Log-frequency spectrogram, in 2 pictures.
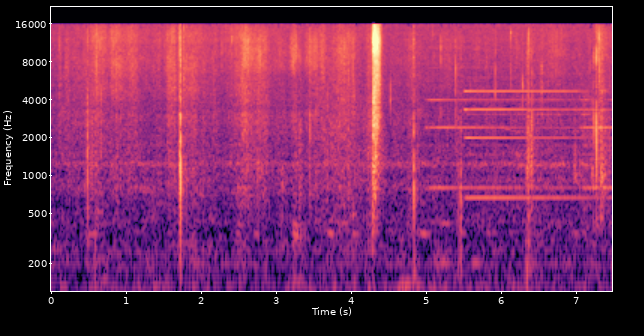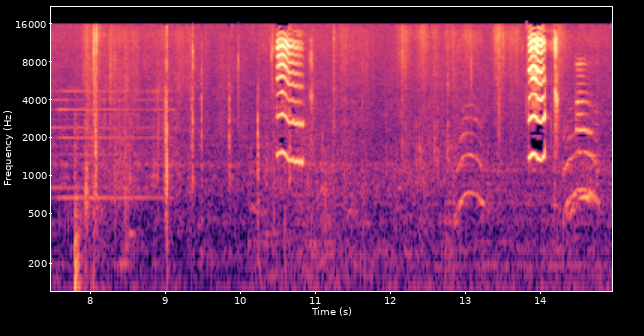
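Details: Four one-month-old ginger kittens with their young mother, a former stray taken in indoors: mostly soft tapping and rustling, then around ten and fourteen seconds, short bursts of thin high wavering mews that rise and fall.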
